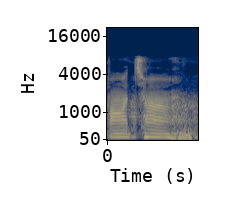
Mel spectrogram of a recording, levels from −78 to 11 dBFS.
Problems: background sounds at intervals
